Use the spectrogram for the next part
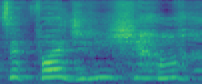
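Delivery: breaking into laughter mid-sentence; laughing. Real, not acted. Offering the neighbor cat-sitting, laughing through it.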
